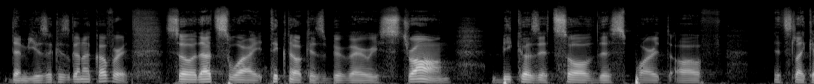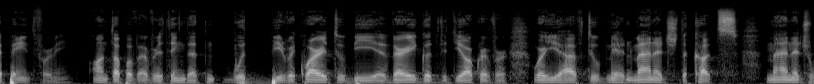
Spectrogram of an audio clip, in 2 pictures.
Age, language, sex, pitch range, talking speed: 40-59, English, male, 95-115 Hz, 175 wpm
